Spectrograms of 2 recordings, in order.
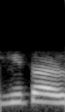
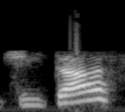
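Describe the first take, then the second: First: The name starts with a hard g sound. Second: The name starts with a soft j sound. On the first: This is how the host says it. "the fact that you're even calling me Gita" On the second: This is how people in French and Chinese-speaking places say it. "the g sound of Gita is pronounced je. So everybody calls me Gita"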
